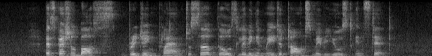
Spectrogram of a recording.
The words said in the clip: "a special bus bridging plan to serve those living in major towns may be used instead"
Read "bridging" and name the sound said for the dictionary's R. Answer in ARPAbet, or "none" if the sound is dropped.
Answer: R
